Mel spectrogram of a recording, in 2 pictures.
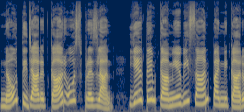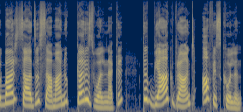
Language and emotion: Kashmiri, happy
